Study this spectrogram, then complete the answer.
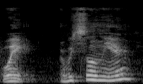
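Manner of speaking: high, loud, fast startled question; sudden alarm. A narrator's reading. Freezes in mid-spin.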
